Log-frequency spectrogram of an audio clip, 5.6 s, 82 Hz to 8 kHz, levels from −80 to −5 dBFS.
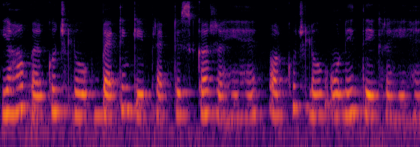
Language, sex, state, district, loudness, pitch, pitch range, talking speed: Hindi, female, Bihar, Gopalganj, -37 LUFS, 220 Hz, 210-230 Hz, 180 wpm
